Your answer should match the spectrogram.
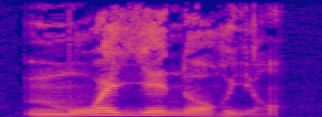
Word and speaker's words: Moyen-Orient: So it's interesting here because normally if you would have only this word here, you would pronounce it moyen, moyen, okay? But then as you've got this vowel after, okay, you've got to make the liaison between the two, le Moyen-Orient, Moyen-Orient.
